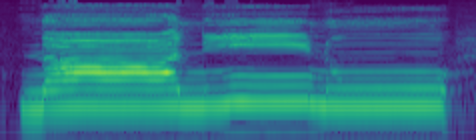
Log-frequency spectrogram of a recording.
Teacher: زبان کی نوک اوپر کے اگلے دانتوں کی جڑ سے جب لگتی ہے ناک کے آواز کے ساتھ تو ہمارے پاس نون ادا ہوتا ہے. tip of the tongue at roots of teeth with a nasal sound then we can pronounce نون.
